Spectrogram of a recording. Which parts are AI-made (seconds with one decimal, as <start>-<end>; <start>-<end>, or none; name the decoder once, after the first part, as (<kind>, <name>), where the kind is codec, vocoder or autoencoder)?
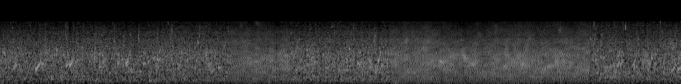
2.3-2.9 (vocoder, WaveNeXt); 3.9-5.9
